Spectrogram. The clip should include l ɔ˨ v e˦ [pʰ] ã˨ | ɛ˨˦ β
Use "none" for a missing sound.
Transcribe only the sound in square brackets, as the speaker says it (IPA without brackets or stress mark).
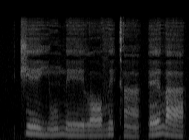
kʰ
